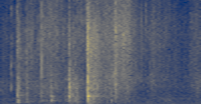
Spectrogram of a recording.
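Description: A clear plastic ice-cube box and its wrapping being handled as it comes out of the packaging: a quick run of rustles, clicks and light knocks, the sharpest just under a second in, then quiet handling.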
